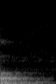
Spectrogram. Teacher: वा का उच्चारण स्थान क्या होता है, दंतोष्ठ होता है।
